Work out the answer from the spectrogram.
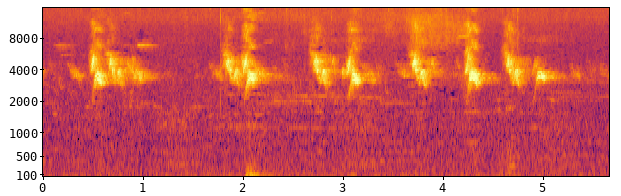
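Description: Small birds chirping: a steady series of short, high, downward-slurred chirps, singly and in quick twos and threes, several each second.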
